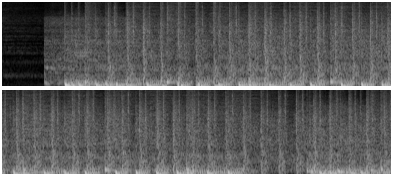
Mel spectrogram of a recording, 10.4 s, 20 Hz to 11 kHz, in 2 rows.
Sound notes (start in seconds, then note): 1.4 gun blasting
